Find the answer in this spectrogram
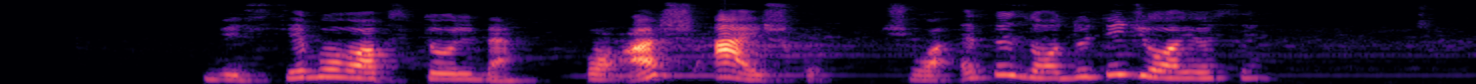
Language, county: Lithuanian, Kaunas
